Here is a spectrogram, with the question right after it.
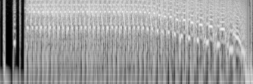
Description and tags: Gabe Leadon
Yeah a lead.. you trance bitches!
coleco, experimental, rythmic-distortion, core, just-plain-mental, bending, murderbreak, glitch, circuit-bent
